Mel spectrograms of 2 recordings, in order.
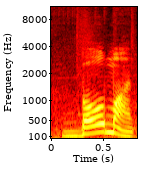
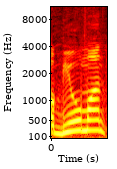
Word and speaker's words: Beaumont: At ngayon titingnan natin ang bagong baik B60 Bowont. Hindi po Buumont ha. Bowont po ang pronunciation niya.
